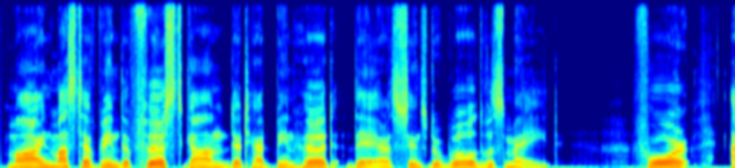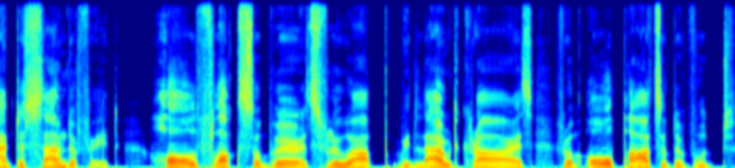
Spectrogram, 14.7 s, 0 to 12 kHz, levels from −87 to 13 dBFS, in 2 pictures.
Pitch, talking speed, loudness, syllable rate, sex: 140 Hz, 155 wpm, -17 LUFS, 3.3 syllables/s, male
